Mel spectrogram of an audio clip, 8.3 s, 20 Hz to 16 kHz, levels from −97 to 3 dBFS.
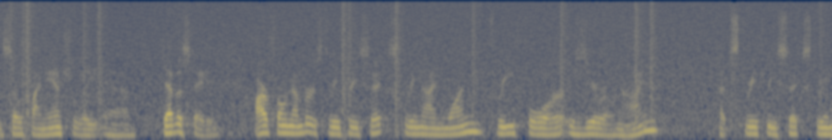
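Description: The signal path shows no technical faults, and the only thing beneath the speech is the room's own background noise, sitting about 12 dB lower and belonging to the recording rather than to the system.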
